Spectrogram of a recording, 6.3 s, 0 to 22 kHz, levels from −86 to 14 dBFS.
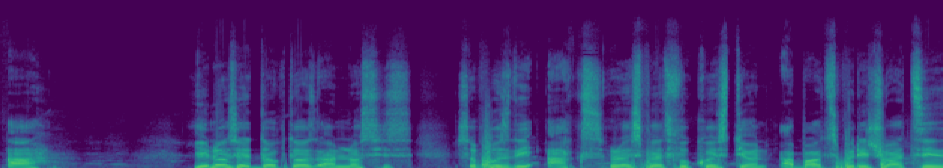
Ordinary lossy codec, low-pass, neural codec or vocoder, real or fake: none; 19.8 kHz; none; real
